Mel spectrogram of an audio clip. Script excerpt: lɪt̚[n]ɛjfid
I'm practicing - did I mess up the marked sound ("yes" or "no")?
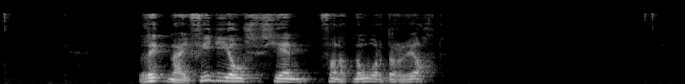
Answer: yes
